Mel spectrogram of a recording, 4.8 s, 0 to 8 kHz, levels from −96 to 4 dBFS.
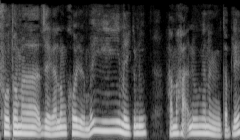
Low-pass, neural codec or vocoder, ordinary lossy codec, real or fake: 7.2 kHz; codec, 16 kHz, 4 kbps, X-Codec, WavLM features, trained on Multilingual LibriSpeech; AAC, 32 kbps; fake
